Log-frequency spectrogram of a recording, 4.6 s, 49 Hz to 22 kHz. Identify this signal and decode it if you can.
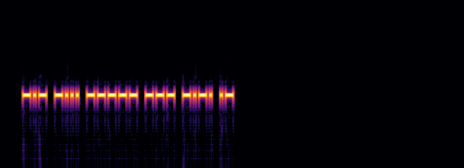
Morse code, heard as a keyed tone, about 46 wpm, 700 Hz. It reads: KB0OCA
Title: USA Call Signs - 6 Characters - Repeated 2x - 45wpm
